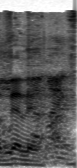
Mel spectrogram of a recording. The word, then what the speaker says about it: Vele: Is it Vele or Vele? – It's a Vele. – Vele. – Yeah, Vele. – So not V-A-Y.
